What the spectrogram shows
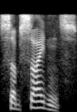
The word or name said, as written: subsidence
